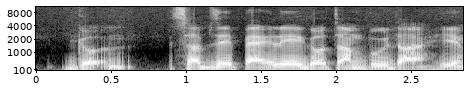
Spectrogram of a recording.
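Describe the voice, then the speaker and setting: With a quiet background, a man speaks using lively intonation. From Switzerland. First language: not Hindi; learned Hindi four years ago (speaking Hindi). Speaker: foot pilgrim and yoga teacher. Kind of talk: interview; interview answer. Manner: halting, many hesitations. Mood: cheerful, relaxed. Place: tent. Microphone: lapel.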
